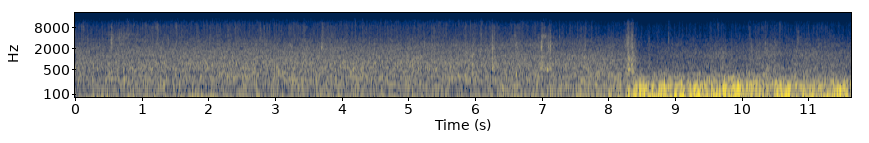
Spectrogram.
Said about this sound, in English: The sound of rain is just so calming.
